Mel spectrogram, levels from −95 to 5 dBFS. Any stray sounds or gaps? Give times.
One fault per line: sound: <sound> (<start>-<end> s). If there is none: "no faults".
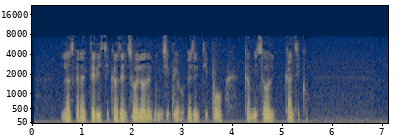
no faults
